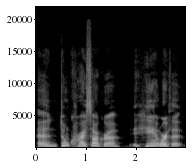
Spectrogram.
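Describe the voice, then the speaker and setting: A woman's voice: medium pitch, big pitch swings, measured pace, a bit bright, voice pushed up. A woman voicing a fiercely loyal, blunt teenage boy in a fan fiction reading, with an emphatic, reassuring manner. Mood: protective.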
